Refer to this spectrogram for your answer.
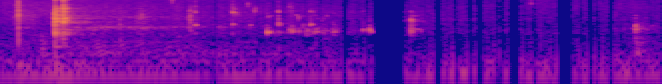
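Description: Wine poured from a bottle into glasses at a tavern table: a bright glassy clink, then a soft trickling, gurgling fill with brief pauses between pours. Quiet, with no voices.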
